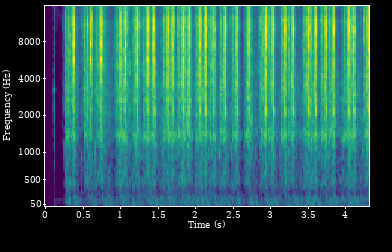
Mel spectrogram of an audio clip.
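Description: Typewriter keys clacking in a quick, slightly uneven run of about six or seven strikes a second.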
